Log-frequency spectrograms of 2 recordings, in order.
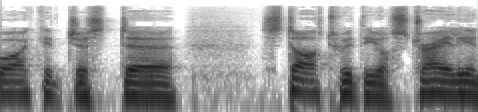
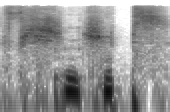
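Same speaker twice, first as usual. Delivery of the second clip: put-on New Zealand accent; 2 semitones higher than usual. Asked by the other speaker to say a phrase in a new zealand accent, attempted new zealand accent. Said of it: "give me the word fish and chips in New Zealand".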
